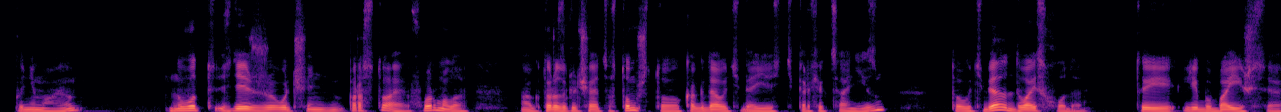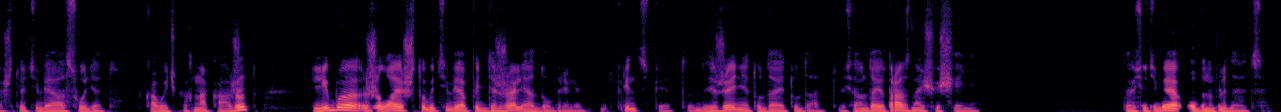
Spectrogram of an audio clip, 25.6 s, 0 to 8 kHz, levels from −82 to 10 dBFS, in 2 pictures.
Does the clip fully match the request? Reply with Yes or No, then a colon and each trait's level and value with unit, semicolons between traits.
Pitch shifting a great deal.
No: average, 3.3 semitones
